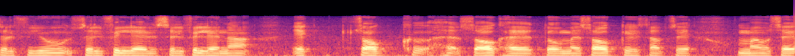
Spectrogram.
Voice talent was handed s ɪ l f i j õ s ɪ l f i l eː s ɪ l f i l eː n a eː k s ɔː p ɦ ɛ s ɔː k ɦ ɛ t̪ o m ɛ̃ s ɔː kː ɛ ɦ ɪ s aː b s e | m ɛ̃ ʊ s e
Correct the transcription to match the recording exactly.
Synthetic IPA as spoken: s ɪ l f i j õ s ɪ l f i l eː s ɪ l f i l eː n a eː k s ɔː k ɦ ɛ s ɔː k ɦ ɛ t̪ o m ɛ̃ s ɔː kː e ɦ ɪ s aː b s e | m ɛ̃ ʊ s e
